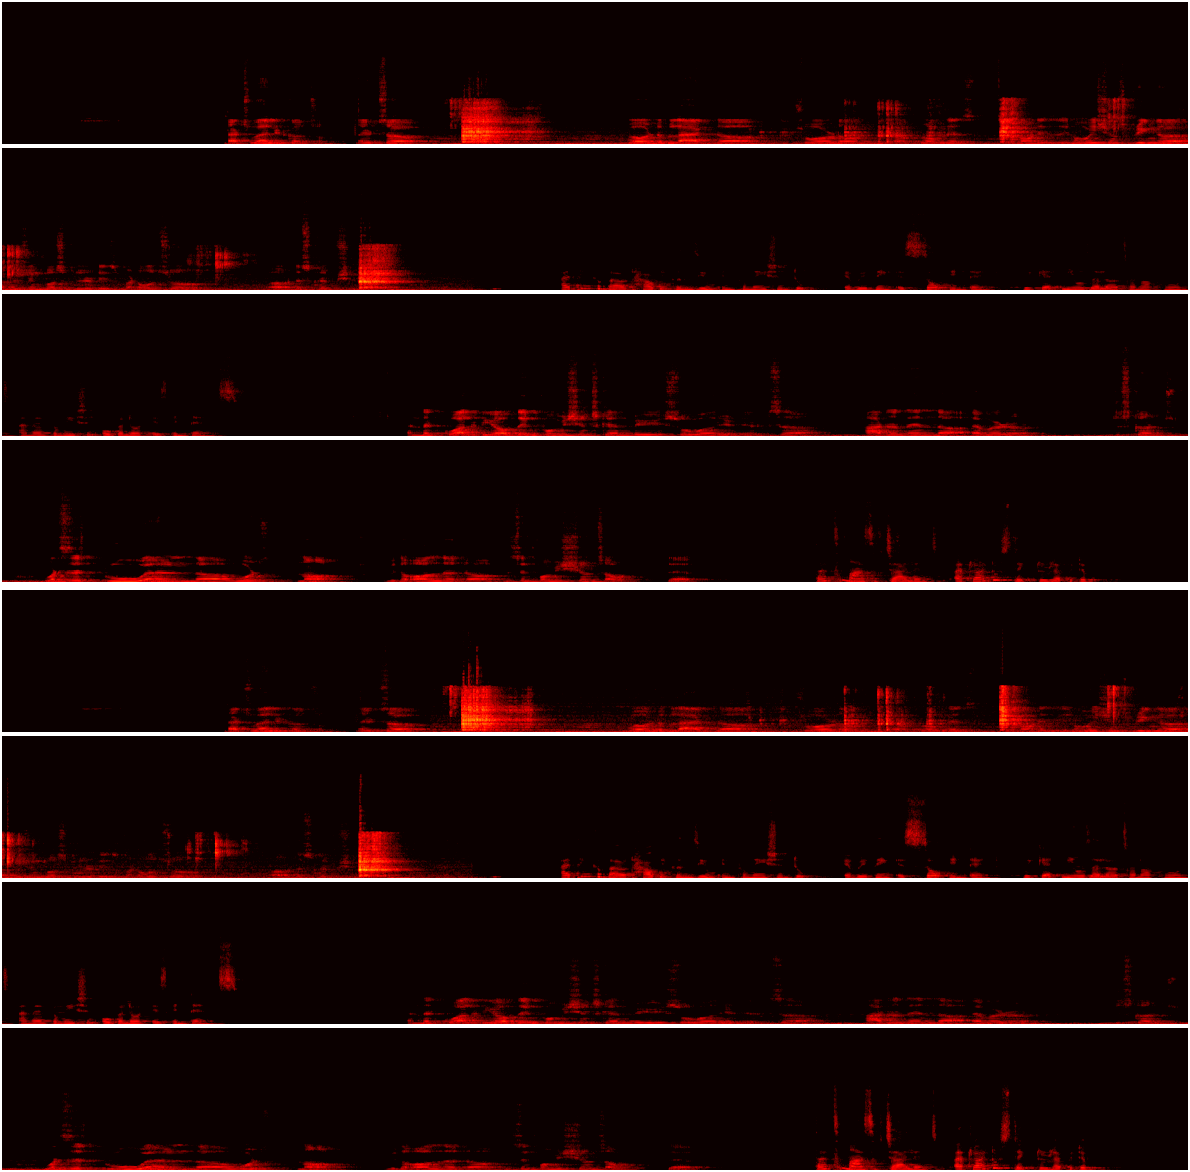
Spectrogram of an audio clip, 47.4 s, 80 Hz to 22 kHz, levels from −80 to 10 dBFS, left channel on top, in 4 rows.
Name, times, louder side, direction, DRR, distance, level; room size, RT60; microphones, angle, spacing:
voice 1, 2.2-5.1 6.1-13.9 14.5-15.6 27.8-31.9 32.3-34.1 34.8-35.5 36.0-39.0 39.4-41.9 42.2-42.5, left 3 dB, 85° left, 1 dB, 2.8 m, -51 dB
Coin (dropping), 4.3-16.6, right 4 dB, 70° right, 2.5 m, -41 dB
voice 2, 17.4-19.9 20.3-21.7 22.1-26.1 43.7-46.5, right 2 dB, 20° right, 7 dB, 0.8 m, -52 dB
sound 1, 30.8-37.5, right 2 dB, 50° right, 2.3 m, -59 dB
18.5 x 6.3 x 8.7 m, 0.80 s
head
